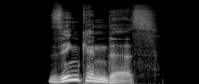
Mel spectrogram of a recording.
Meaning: strong/mixed nominative/accusative neuter singular of sinkend
- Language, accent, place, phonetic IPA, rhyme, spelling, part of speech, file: German, Germany, Berlin, [ˈzɪŋkn̩dəs], -ɪŋkn̩dəs, sinkendes, adjective, De-sinkendes.ogg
